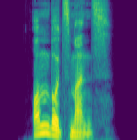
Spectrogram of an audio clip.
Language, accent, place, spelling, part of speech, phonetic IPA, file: German, Germany, Berlin, Ombudsmanns, noun, [ˈɔmbʊt͡sˌmans], De-Ombudsmanns.ogg
- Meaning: genitive singular of Ombudsmann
